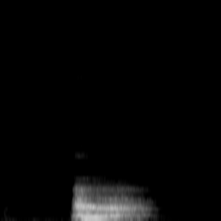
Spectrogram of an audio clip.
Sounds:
Sigh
